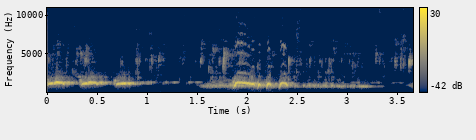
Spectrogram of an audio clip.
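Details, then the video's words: Male zebra dove (perkutut) calling to a rival with a loud, booming voice: three quick soft coos, then a fast rolling, bubbling trill ending in a drawn-out lower coo. "Perkutut Jantan Panggil Lawan || suara keras dan menggelegar"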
